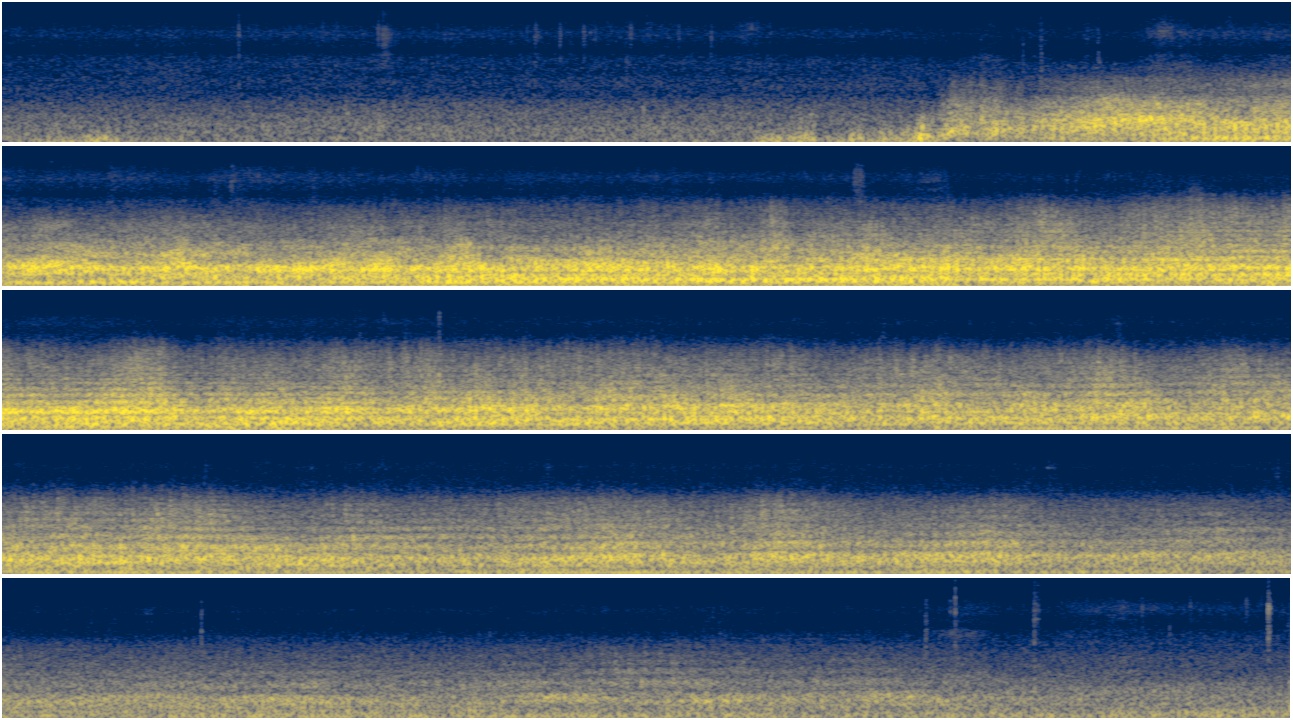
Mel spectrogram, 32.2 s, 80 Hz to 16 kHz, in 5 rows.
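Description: A three-engined AgustaWestland AW101 Merlin helicopter flying low overhead. It comes in suddenly about four seconds in with a steady low hum and rotor throb, is loudest for several seconds, then slowly fades as it flies away.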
